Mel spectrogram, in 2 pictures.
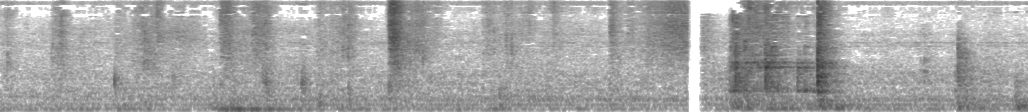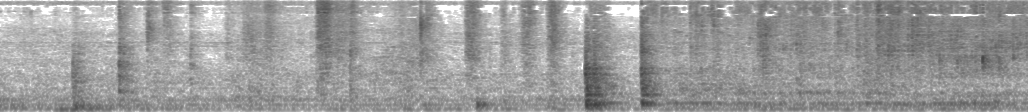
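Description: Knocks and clatter of a metal cooking pot being handled on a gas stove and set against a stainless sink, with a sharp knock about twelve seconds in. Near the end comes a steady low rush of the potatoes' cooking water being drained from the pot into the sink.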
